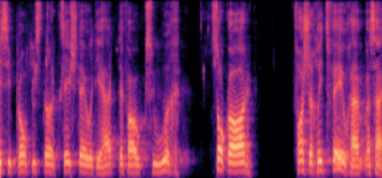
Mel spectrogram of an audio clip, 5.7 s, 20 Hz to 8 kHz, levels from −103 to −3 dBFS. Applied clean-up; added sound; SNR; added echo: neural mask model Resemble Enhance denoiser.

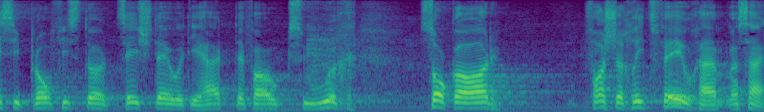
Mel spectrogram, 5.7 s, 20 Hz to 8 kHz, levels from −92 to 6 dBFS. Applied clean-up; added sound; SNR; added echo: none; none; none; none.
